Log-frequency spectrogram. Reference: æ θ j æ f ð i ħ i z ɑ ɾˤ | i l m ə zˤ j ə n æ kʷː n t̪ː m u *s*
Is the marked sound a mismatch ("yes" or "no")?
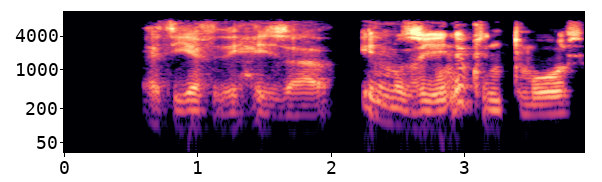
yes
